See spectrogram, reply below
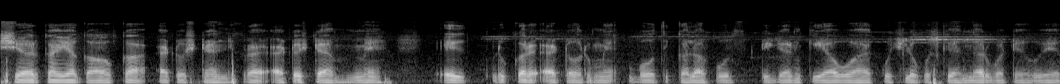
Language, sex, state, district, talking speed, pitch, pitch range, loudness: Hindi, male, Andhra Pradesh, Chittoor, 165 wpm, 95 Hz, 90-95 Hz, -20 LUFS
